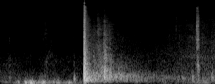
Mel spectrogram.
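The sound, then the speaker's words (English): A single sharp rifle shot, fired while hunting by a man standing in a boat slowed to a crawl on the tundra, cracks out after a low rumbling lead-in, its loud bang trailing off in a fading, ringing tail, with a couple of faint pops near the end. “Tony stands up and sets his rifle, while his wife and son tense in anticipation.”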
